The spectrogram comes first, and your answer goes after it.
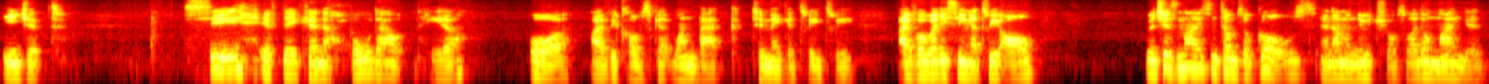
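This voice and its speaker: A man's voice: mid-range voice, expressive, measured pace, a bit bright, low-quality recording. A man hosting a live football watchalong, giving casual, rambling commentary with chatty asides from a small room at home. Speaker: watchalong host.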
